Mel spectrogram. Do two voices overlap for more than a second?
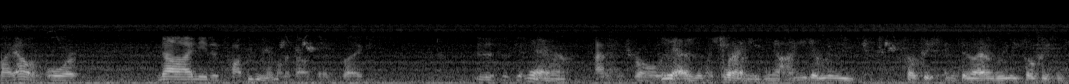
Yes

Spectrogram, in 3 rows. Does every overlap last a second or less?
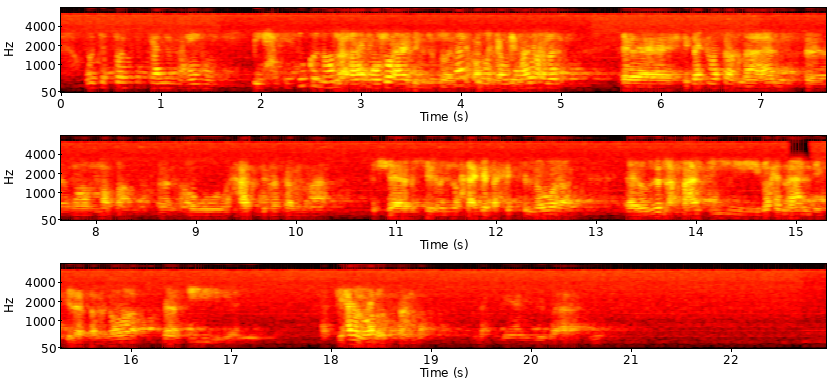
No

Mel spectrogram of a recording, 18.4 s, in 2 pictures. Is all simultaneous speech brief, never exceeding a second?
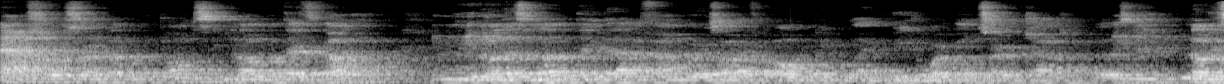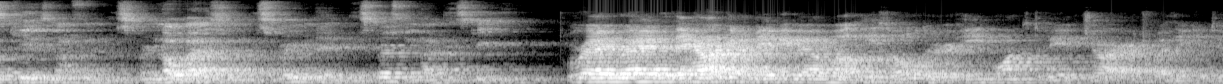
Yes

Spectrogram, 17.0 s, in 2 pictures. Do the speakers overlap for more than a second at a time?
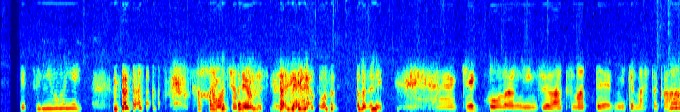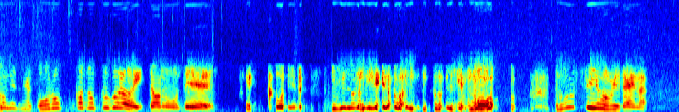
Yes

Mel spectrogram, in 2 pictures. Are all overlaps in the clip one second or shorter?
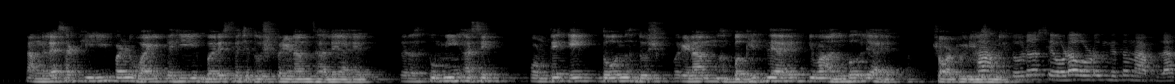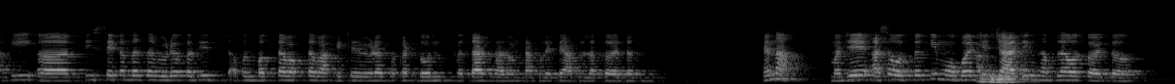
Yes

